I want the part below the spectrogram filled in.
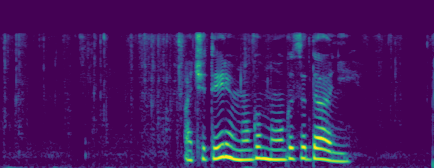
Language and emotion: Russian, neutral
